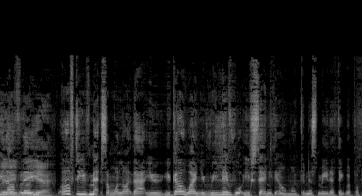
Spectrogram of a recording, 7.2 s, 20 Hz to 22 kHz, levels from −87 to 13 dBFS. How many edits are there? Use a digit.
1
